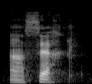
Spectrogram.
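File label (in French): "cercle", French; afrikalan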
